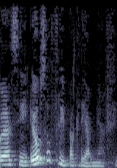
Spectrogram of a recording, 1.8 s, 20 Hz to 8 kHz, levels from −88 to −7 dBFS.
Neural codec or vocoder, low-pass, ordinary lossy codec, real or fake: none; none; none; real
